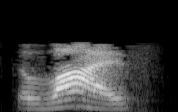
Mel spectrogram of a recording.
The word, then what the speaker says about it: survive: survive 幸免于、生还、生存的意思。字母 I 要读作它的本音 I。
